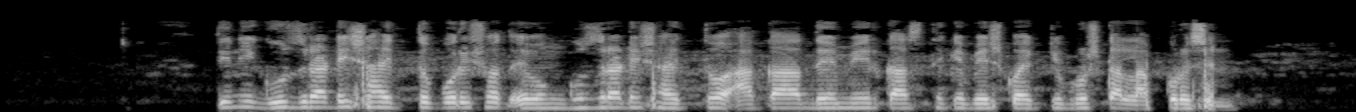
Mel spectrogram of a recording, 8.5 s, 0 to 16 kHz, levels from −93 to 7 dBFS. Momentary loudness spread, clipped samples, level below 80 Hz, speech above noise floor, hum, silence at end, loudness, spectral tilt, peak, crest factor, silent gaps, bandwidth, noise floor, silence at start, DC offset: 6 LU; under 0.1%; -58 dBFS; 65 dB; none; 0.75 s; -17 LUFS; -4.5 dB/octave; 0 dBFS; 16 dB; none; 8 kHz; -82 dBFS; 1.35 s; under 0.1%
